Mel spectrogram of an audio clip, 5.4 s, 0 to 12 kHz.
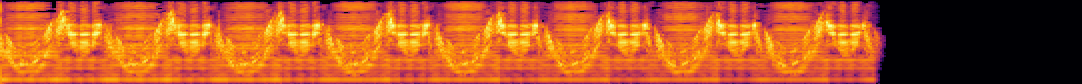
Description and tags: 110 BPM, C Notes, Middle C, with a 1/4 wobble, half as Sine, half as Sawtooth descending, with random sounds and filters. Compressed a bit to give ti the full sound. Useful for games or music.
Industrial, electronic, dubstep, wobble, processed, 1-shot, techno, synthesizer, synth, notes, synthetic, porn-core, wah, digital, LFO, bass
